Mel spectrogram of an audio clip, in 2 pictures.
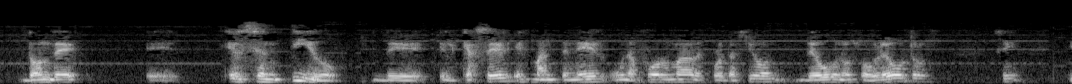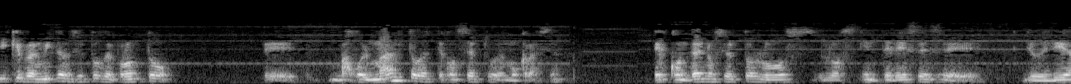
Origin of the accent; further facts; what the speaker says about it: Chile; nosotros como chilenos vivimos esa experiencia muy dura, muy fuerte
